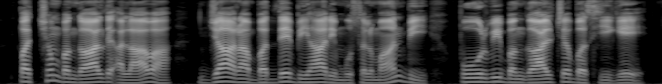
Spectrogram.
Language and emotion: Dogri, neutral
